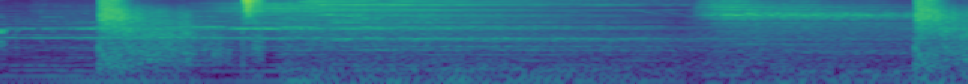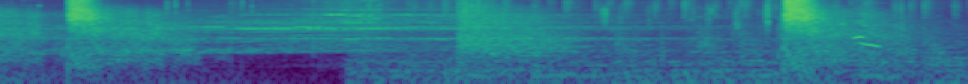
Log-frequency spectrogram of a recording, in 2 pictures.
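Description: Dramatic background score with about six loud pistol-shot effects, each with an echoing tail, spread across the stretch; one near the end of the second third is longer and heavier, like a boom.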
